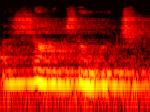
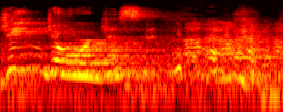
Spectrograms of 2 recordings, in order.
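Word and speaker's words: Jean-Georges: for real it's called jean george now i called it gene george's it's called jean george right and i didn't know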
